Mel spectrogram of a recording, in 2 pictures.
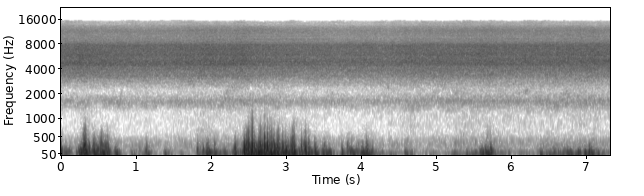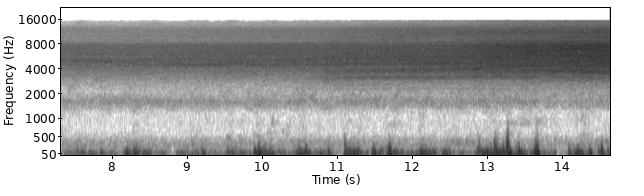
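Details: Asian honey bees in Korea sounding a collective warning signal as a defence against attacking hornets; loud low rustling bursts open, then scattered irregular pulses continue while a high hissing wash swells steadily toward the end.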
